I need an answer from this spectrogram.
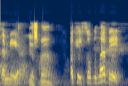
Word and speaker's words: AMXXR: All right, my name AMXXR, aka Beloved. But it's pronounced Amir.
